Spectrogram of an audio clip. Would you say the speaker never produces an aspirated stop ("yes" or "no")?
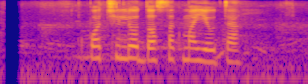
no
